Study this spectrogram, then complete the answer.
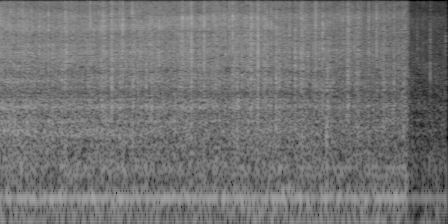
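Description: Vegan French toast frying in a pan, a close and steady sizzle that carries for several seconds before cutting abruptly quieter near the end.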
